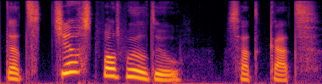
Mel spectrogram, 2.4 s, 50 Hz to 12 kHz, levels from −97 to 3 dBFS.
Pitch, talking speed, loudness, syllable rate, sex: 240 Hz, 175 wpm, -18 LUFS, 3.5 syllables/s, female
